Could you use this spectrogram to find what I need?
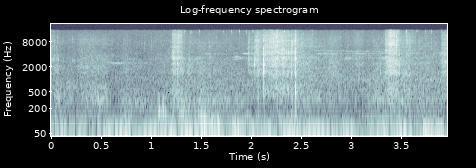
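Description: Footsteps of a person walking through a forest make a few soft, irregular crunching steps. They are faint and sit over a constant, low outdoor hiss.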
